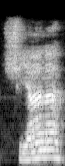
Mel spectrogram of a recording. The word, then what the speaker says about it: Shiana: Shiana sounds like banana ham.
